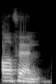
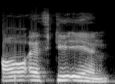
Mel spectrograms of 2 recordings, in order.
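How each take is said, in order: First: The t sound is left out entirely. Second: The t sound is pronounced in the middle. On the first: The speaker calls it right. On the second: The speaker calls it wrong.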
